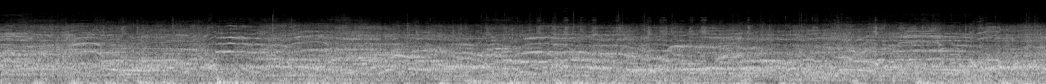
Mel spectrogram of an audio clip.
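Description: Boxing crowd shouting and cheering without a break, many voices overlapping into a steady loud din.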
